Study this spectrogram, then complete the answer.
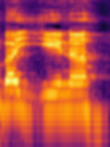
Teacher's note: اس گول تا کو ہا سے بدل کر کے پڑھتے ہیں، تو یہ تا نہیں پڑھا جائے گا بلکہ اس کو ہا پڑھیں گے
